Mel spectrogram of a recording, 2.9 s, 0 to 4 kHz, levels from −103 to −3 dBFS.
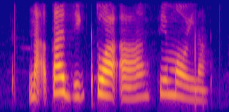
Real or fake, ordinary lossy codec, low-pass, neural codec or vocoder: real; AAC, 24 kbps; 3.6 kHz; none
